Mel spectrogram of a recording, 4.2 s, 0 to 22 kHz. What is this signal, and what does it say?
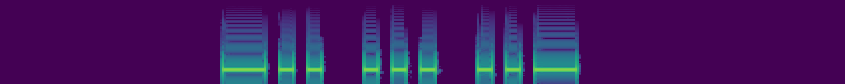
Morse code, heard as a keyed tone, about 17 wpm, 700 Hz. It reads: DSU
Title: Three Challenging Letter-Number Combinations 17wpm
